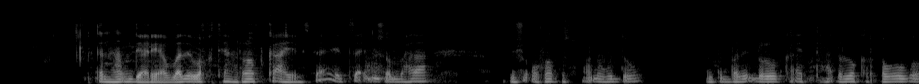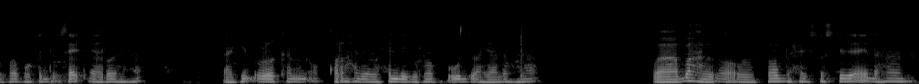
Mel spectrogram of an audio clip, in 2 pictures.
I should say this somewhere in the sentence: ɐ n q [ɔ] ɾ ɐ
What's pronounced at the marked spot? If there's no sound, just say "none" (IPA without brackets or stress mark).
ɔ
